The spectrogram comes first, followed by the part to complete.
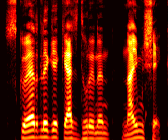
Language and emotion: Bengali, neutral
